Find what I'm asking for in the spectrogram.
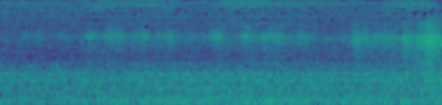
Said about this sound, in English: You hear that? That's that truck.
